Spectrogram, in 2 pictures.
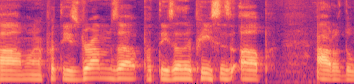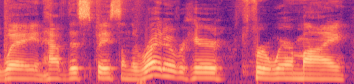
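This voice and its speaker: A man speaks in a mid-range voice with an informal vlog delivery. He explains his tips and plans casually, rambling a little as he thinks aloud to his viewers. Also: mid-range voice. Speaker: vlogger, video editor. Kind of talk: casual vlog talk and tutorial.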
